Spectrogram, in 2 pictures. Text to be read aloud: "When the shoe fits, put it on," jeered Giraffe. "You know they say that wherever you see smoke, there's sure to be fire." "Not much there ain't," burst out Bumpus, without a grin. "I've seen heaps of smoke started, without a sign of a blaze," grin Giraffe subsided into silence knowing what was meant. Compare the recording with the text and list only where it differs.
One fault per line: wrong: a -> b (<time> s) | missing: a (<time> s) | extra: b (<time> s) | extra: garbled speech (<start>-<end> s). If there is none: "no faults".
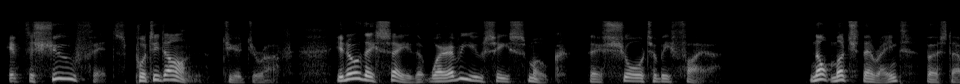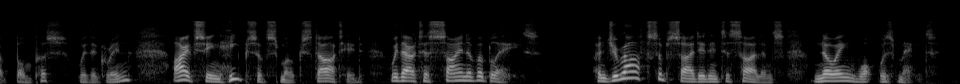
wrong: When -> If (0.1 s)
wrong: without -> with (10.4 s)
wrong: grin -> and (15.6 s)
